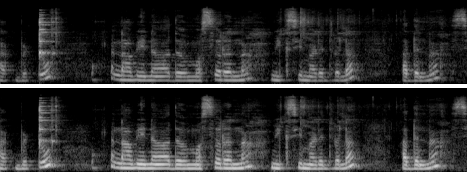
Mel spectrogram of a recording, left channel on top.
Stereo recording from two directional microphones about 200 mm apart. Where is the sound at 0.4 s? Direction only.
15° right (ahead or behind).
